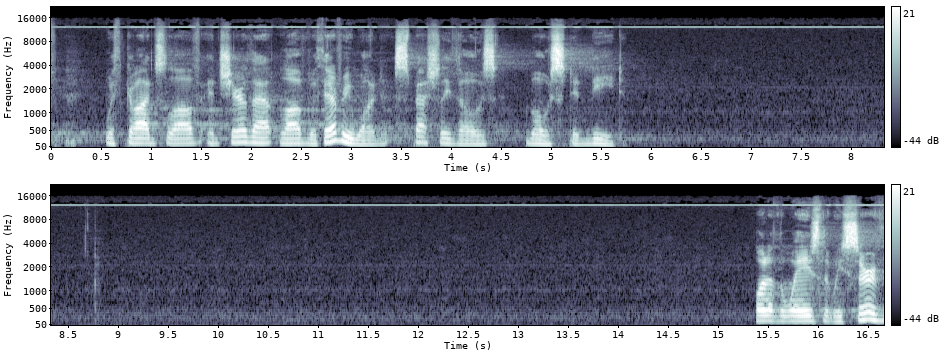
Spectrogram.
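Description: An elderly man speaks calmly through a microphone in an echoing hall.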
